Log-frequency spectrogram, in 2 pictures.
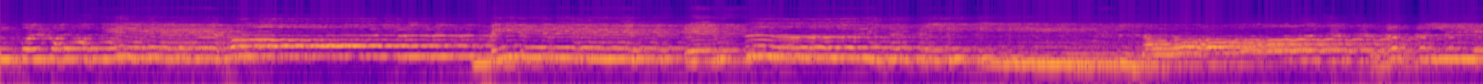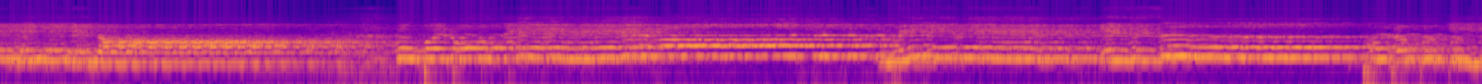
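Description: A woman singing a devotional naat in long, held phrases with sliding, ornamented pitch.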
